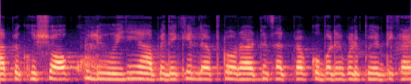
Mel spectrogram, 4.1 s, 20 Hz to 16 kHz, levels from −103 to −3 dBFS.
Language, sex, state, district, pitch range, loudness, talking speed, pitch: Hindi, female, Rajasthan, Nagaur, 245-255 Hz, -17 LUFS, 220 wpm, 250 Hz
